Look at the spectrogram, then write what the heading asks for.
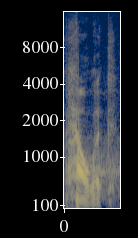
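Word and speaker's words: Pawelec: 600,000 views this man William Pock is pronounced poic uh was a man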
